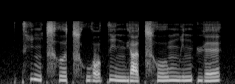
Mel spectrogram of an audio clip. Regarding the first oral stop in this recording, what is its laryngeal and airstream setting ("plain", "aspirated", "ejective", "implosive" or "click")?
aspirated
